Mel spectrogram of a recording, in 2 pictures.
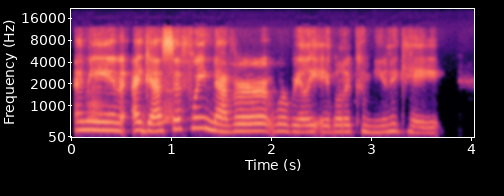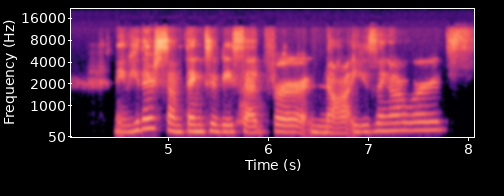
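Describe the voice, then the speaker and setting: A woman's voice: mid-range voice, moderate pace, dark tone, no room sound, lightly acted. A young woman acting a blunt, hurt, confrontational ex-girlfriend in her thirties in a comedy-drama table read. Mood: softening. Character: Amita, blunt, hurt ex-girlfriend, thirty-five, sharp-tongued lawyer.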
